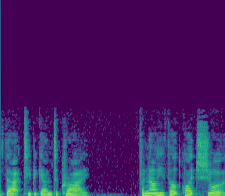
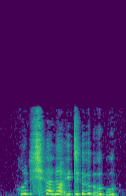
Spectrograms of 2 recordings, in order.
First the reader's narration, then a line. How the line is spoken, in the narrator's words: sobbed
